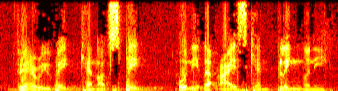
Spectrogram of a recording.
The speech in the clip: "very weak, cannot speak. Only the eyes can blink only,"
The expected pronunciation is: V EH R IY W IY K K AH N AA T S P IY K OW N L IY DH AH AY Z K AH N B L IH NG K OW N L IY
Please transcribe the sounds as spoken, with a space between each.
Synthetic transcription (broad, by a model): V EH R IY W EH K K AH N AA T S P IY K OW N L IY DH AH AY S K AH N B L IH NG OW N L IY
